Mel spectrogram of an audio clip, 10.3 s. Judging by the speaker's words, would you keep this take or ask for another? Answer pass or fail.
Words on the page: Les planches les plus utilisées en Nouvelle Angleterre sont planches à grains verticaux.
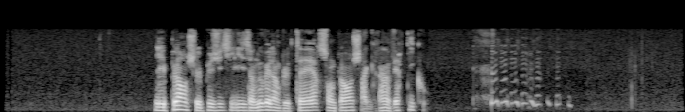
pass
